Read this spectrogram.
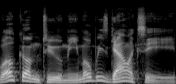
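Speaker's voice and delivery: put-on, loud radio broadcaster announcer delivery. Podcast host demonstrating the radio voice to avoid: radio announcer voice. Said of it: "I find myself wanting to do the radio voice".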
